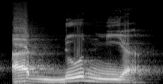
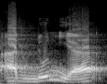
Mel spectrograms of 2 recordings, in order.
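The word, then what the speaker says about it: الدنيا: Yang pertama adalah ad-dunya. Di kata ad-dunya kita tidak boleh membacanya dengan dengung. Tidak boleh dibaca seperti ini. Ad-dunya, tetapi kita harus membacanya dengan jelas. Ad-dunya.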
